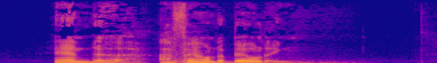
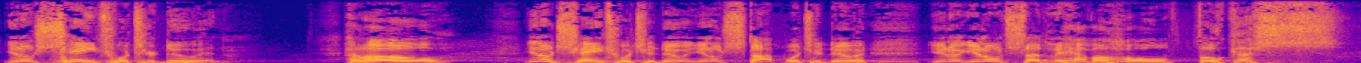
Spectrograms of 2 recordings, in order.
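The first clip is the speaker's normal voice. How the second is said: higher and louder preaching, "Hello?" called out to the crowd; full-force preaching; 9 semitones higher, 6 dB louder than usual. Real, not acted. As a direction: press the point home to the crowd.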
